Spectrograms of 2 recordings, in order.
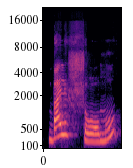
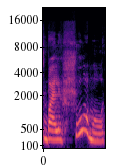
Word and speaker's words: большому: Okay, so notice большому, the stress was on this syllable, and that's because in the original of the adjective, the stress is on the final syllable as well. So we keep it on the final, we keep it on the o, even in the dative ending.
